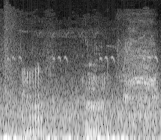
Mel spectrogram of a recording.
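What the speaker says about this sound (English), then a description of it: "we're going to take a look and see how the pigs are doing" Pigs grunting in a pen in a farming video game, soft low oinks and snorts overlapping in a steady, close stream, fairly quiet.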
